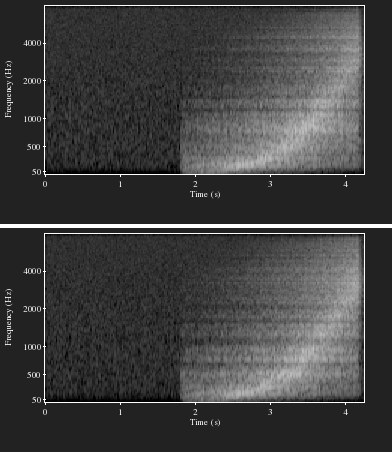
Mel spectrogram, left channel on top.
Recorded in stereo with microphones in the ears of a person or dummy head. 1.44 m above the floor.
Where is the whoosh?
70° right (ahead or behind), 2 m.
